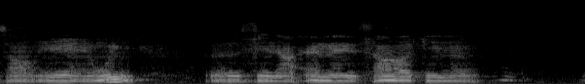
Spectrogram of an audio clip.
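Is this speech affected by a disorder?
Yes: traumatic brain injury; moped accident; about 15 years since injury, injured at 15.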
